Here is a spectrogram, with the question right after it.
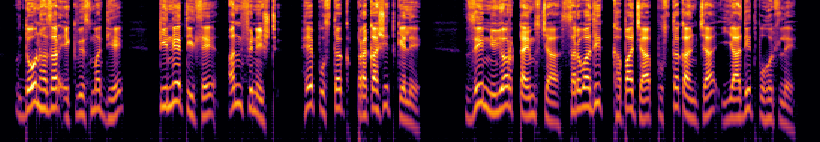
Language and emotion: Marathi, neutral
